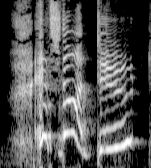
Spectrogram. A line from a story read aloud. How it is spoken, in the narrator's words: Kenny wailed furiously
